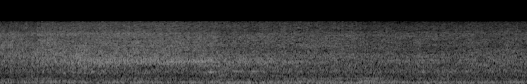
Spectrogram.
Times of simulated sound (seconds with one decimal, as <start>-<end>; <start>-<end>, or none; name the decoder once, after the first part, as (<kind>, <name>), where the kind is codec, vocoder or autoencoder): 1.1-2.2 (vocoder, Vocos)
